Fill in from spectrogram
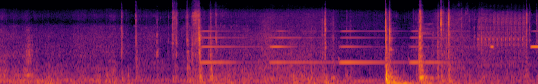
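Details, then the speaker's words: Red car that won't start on a snowy morning, battery with slight terminal corrosion: a few sharp uneven clicks on the key turn and no cranking. Weak battery suspected; to be tested, jump-started and charged. "clicking sounds like a battery let's go ahead and test this battery and then I'll jump it off and see if it'll charge and then I'll test it again"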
